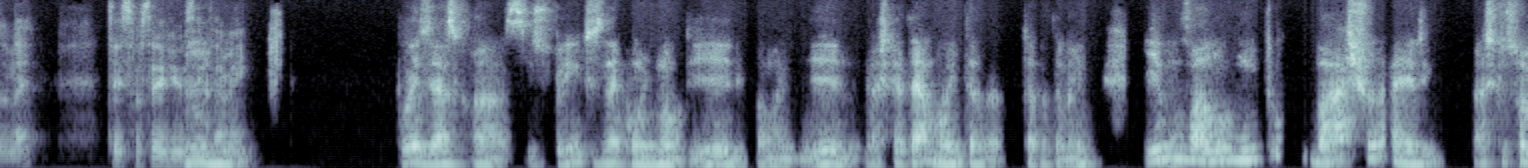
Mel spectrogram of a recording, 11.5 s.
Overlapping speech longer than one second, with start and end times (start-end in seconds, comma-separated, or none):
none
